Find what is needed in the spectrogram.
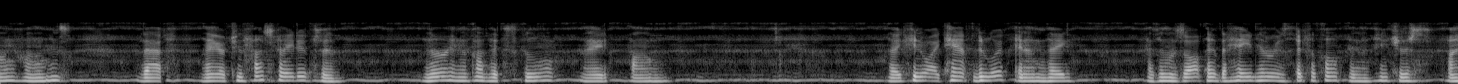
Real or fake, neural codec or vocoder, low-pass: fake; autoencoder, 22.05 kHz, a latent of 192 numbers a frame, VITS, trained on one speaker; 7.2 kHz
